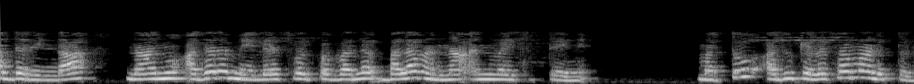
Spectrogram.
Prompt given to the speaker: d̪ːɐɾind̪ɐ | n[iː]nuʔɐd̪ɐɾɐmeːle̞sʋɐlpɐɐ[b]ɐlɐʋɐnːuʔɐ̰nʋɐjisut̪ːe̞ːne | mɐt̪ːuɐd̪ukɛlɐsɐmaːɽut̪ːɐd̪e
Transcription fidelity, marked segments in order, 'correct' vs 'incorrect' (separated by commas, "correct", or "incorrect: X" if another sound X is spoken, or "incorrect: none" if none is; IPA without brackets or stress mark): incorrect: aː, correct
